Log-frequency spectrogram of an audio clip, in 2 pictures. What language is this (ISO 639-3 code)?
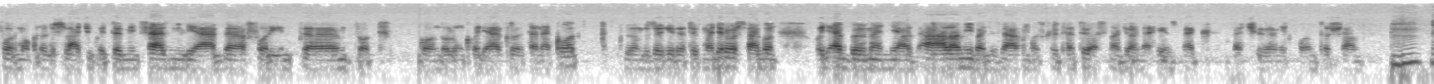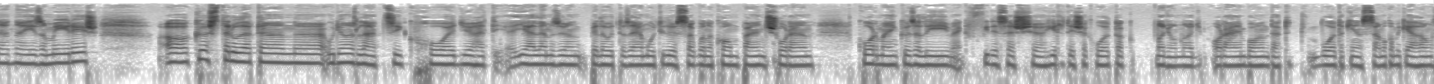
hun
